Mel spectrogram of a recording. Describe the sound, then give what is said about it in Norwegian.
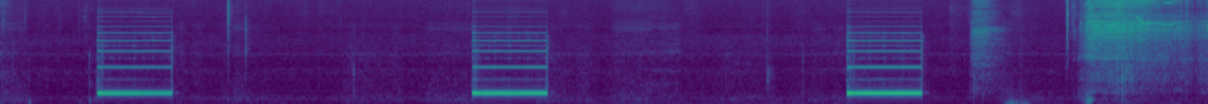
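A phone line's ringback tone, heard while someone calls a friend, sounds three times, each about a second long with several seconds of quiet between them, followed by some rustling handling noise at the end. No one speaks. “Ja, men hold kjeft nå, for nå ringer jeg”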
